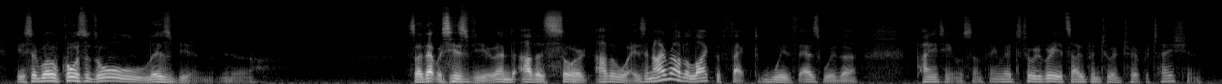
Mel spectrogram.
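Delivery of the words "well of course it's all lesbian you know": big, booming voice with swooping pitch. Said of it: "in a great booming voice".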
